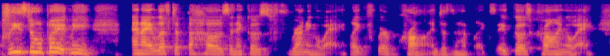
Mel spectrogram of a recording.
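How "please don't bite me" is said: high, very loud, raised shouting. Retelling reaching down for a hose near a snake, retelling own yell. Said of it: "and I'm yelling".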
